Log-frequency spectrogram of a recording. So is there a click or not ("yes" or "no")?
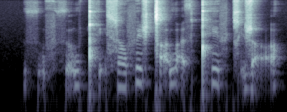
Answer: yes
